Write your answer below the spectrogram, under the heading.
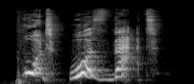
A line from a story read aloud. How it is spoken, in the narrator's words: she exclaimed angrily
